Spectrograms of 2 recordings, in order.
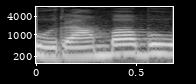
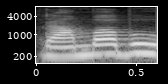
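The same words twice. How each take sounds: First: Second call of Rambabu, a bit louder, without the rise; calling again. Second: Louder call of Rambabu, rising at the end; calling his name. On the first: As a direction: call Rambabu once more, getting no answer. (మళ్ళీ రాంబాబు అని పిలుపు) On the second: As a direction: call out Rambabu to a wounded man. (Rambabu అని గట్టిగా పిలుపు) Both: A narrator's reading. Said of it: "అంటూ పిలిచింది".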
